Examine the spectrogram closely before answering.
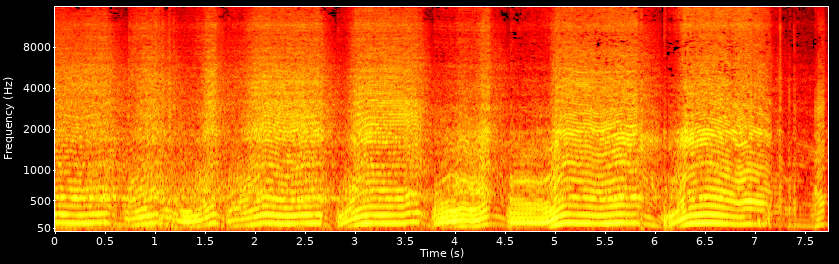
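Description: Enduro dirt bike engine revving hard in repeated throttle bursts, its pitch climbing and dropping about once a second, then falling away near the end.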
